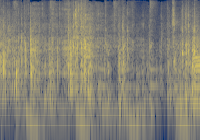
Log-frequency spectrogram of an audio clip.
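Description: Clear plastic blister packaging crackling and crinkling as the toy pieces are handled and pulled out of it, over background music with a steady beat.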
